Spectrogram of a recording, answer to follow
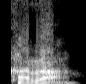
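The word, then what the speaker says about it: קָרָא: And this is a kaf, a kuf, and this is a kamatz, which says so this is ka, and a resh with a kamatz, and this aleph is silent, so it will say ra, kara.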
